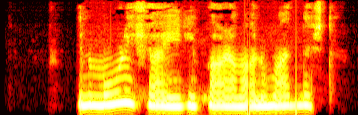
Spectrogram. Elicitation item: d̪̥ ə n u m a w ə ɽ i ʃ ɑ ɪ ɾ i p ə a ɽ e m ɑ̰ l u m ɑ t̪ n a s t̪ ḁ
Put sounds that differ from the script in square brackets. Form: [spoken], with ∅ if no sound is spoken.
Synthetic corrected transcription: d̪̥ ə n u m a w ə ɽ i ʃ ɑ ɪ ɾ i p ə a ɽ [a] m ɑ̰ l u m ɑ t̪ n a [ʃ] t̪ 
